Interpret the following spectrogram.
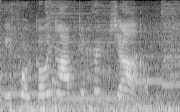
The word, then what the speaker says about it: Job: going off to her job which in the bible is pronounced job the books of old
